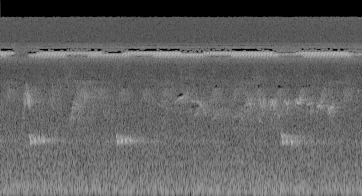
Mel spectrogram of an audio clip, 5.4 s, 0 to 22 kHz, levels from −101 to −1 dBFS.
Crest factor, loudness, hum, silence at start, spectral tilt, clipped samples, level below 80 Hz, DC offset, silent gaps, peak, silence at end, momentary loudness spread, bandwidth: 14 dB; -27 LUFS; none; 0 s; -0.5 dB/octave; under 0.1%; -50 dBFS; under 0.1%; none; -16 dBFS; 0 s; 4 LU; 16 kHz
